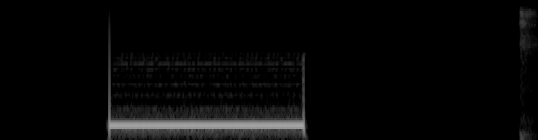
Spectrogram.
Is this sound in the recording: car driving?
no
